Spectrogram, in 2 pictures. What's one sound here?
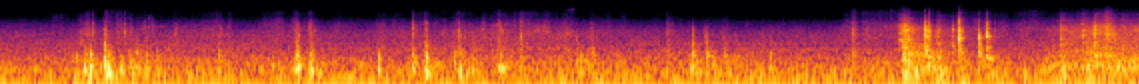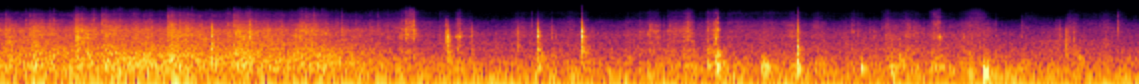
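A strap clicks and rattles against a metal grille.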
